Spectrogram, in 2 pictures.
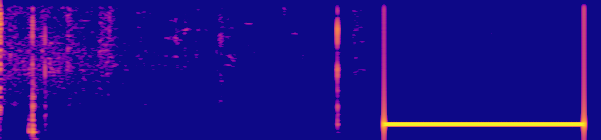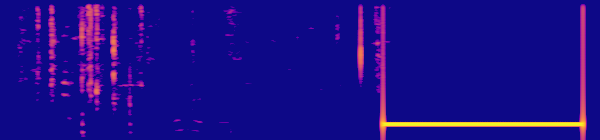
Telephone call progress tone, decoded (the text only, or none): ringback tone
